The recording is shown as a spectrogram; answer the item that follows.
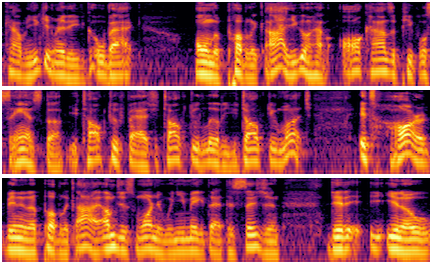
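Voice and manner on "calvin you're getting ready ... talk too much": ordinary talk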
